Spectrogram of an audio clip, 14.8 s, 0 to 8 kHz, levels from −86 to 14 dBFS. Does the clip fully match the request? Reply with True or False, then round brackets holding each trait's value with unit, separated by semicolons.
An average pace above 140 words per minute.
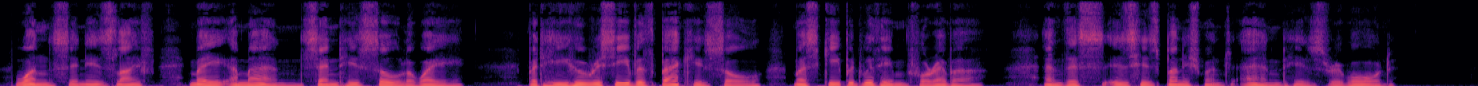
False (135 wpm)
